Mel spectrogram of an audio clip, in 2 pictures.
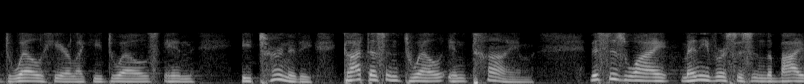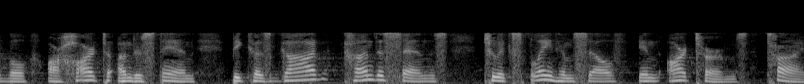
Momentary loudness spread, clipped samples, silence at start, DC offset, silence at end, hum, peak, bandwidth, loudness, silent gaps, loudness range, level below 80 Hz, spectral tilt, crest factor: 10 LU; under 0.1%; 0 s; under 0.1%; 0 s; none; -10 dBFS; 4.6 kHz; -26 LUFS; none; 2 LU; -46 dBFS; -10 dB/octave; 16 dB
